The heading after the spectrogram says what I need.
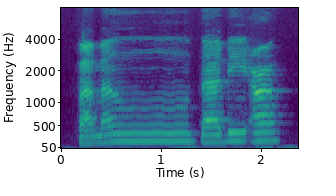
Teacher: ٹھیک ہے, اکفا گننا سے تھوڑا سا الگ ہوتا ہے کہ ہم نون کو مخفی کر دیتے ہیں, نون کو چھپا دیتے ہیں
